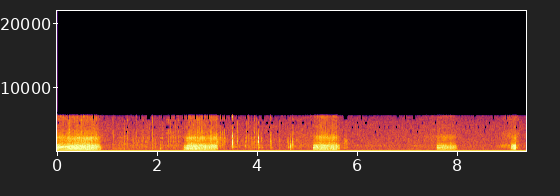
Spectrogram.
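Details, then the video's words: A sleeping cat snores in raspy breaths roughly every two and a half seconds, each rattling snore followed by a short quiet pause, over a steady low electrical hum. "Cat snores"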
